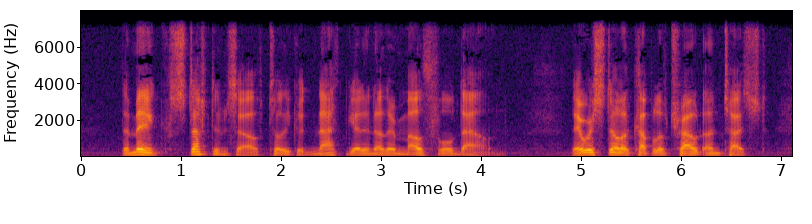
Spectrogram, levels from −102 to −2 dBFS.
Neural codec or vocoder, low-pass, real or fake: none; 7.2 kHz; real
